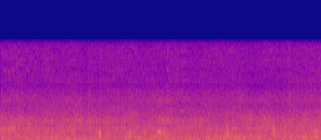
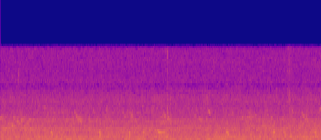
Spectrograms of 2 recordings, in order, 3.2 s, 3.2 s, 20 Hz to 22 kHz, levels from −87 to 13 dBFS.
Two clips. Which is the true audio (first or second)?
second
